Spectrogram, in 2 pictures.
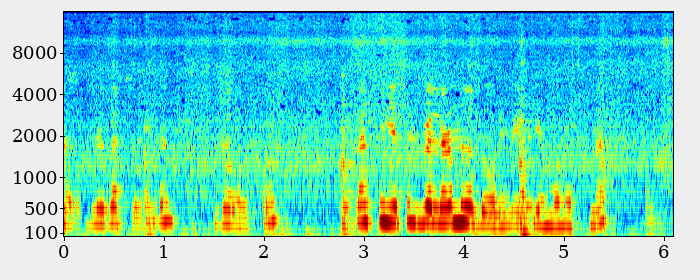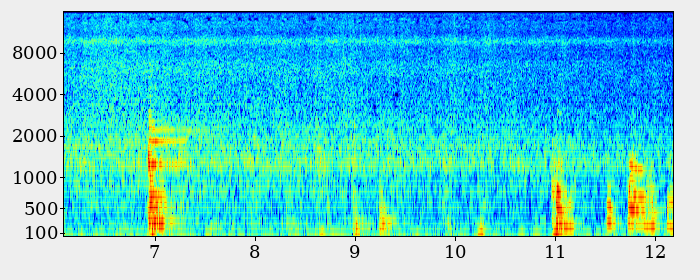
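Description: A wooden spoon scrapes and stirs in a frying pan.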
